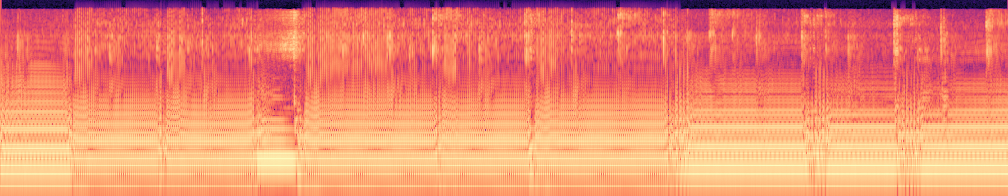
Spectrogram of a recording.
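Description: Loud music played through a stacked sound-system rig with four subwoofers during a sound check: a deep droning bass line whose notes change about once a second, with short sliding steps between them.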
